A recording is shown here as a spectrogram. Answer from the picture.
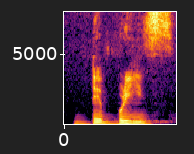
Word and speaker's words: debris: Dead debris বলবো, dead debris, এ silent থাকে, dead ডেব্রি।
